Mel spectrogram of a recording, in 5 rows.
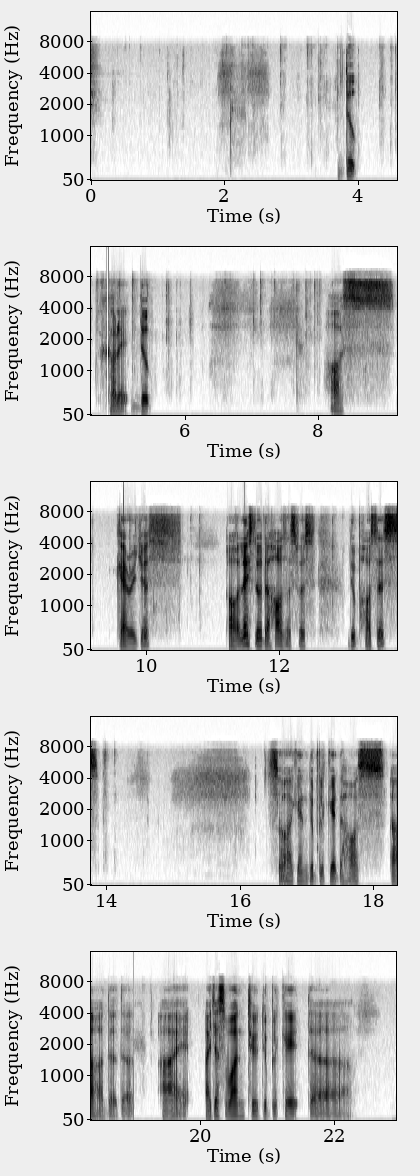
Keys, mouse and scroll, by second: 0.4 click, 0.8-14.8 drag, 4.6 BackSpace, 4.9 BackSpace, 11.9 BackSpace, 12.3 BackSpace.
